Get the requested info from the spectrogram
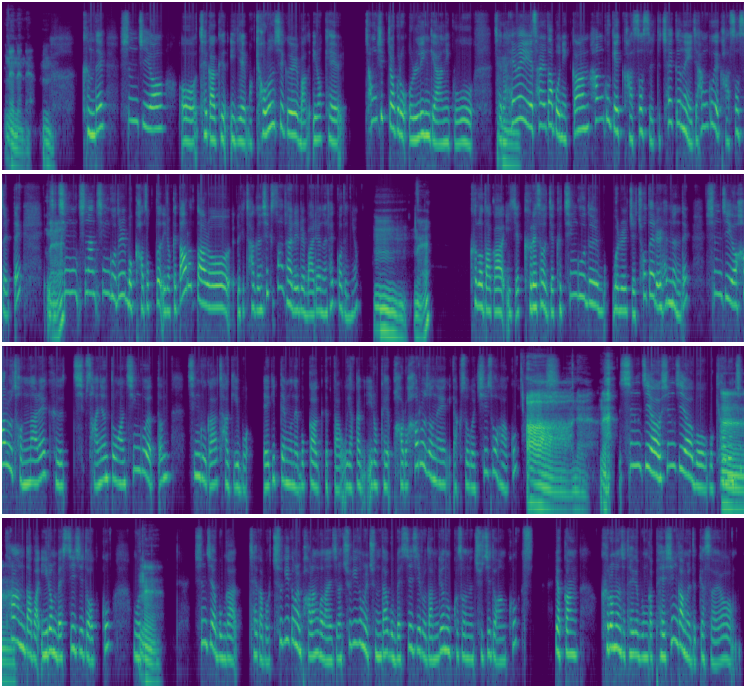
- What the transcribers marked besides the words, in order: distorted speech; other background noise; laughing while speaking: "네"; teeth sucking
- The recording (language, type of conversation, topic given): Korean, advice, 이별 후 흔들린 가치관을 어떻게 다시 세우고 나 자신을 찾을 수 있을까요?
